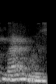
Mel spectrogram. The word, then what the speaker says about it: language: first syllable so so speak after me language language so Lang will be louder and which will be a little less loud language in the second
